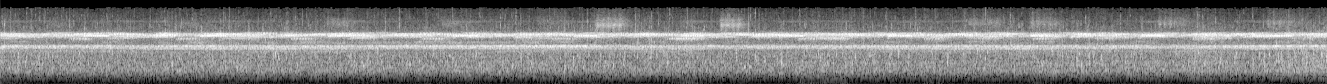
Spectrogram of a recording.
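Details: Crickets in a forest beside a small river: a dense, steady insect chorus of continuous high trilling at two bright pitch levels, unbroken for the whole stretch, over the soft constant rush of flowing stream water.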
